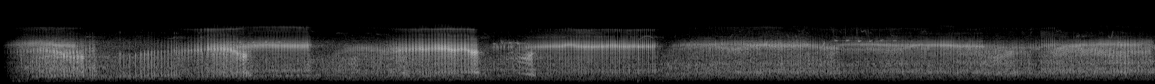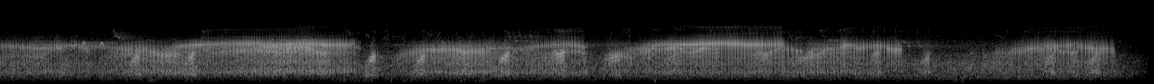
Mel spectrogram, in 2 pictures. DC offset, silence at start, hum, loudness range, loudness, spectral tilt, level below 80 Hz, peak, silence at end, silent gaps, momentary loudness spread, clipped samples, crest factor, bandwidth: under 0.1%; 0.05 s; none; 6 LU; -28 LUFS; -0.5 dB/octave; under -90 dBFS; -6 dBFS; 0.15 s; none; 11 LU; under 0.1%; 24 dB; 16 kHz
